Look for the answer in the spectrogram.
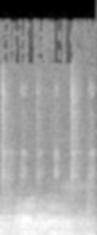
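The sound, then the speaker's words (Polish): A trumpet, played by the editor-in-chief, holds a long, steady brassy note in the background, moderately quiet, with no other sounds around it. “Słyszycie tą trąbkę w tle? To naczelny nasz gra.”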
